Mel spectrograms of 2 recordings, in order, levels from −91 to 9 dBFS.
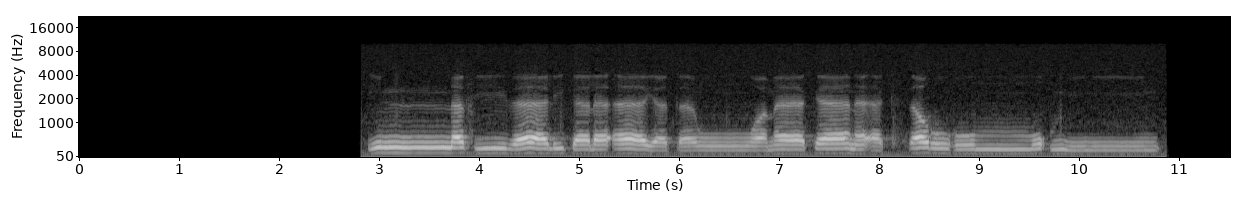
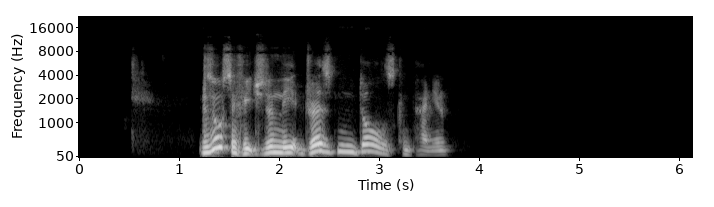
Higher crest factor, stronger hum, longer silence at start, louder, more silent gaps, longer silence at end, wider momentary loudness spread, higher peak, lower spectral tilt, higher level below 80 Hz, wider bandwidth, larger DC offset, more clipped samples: about the same, 16 dB vs 16 dB; first, 50 Hz at -55 dBFS vs none; first, 2.75 s vs 1.25 s; second, -22 LUFS vs -15 LUFS; neither; second, 0.55 s vs 2.45 s; second, 14 LU vs 19 LU; second, -8 dBFS vs -2 dBFS; about the same, -8 dB/octave vs -7 dB/octave; about the same, -58 dBFS vs -62 dBFS; about the same, 9.6 kHz vs 9 kHz; first, 0.7% vs under 0.1%; neither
